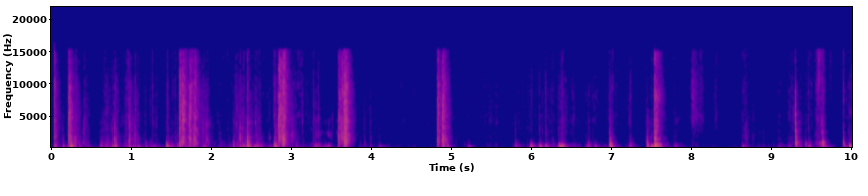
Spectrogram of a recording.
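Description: Hands rummaging in a cardboard box, rustling and scraping card and paper packaging, with irregular crinkles and light knocks as a card sleeve is pulled out.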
